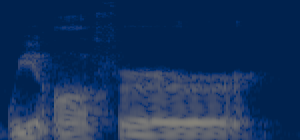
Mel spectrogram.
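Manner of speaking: ordinary delivery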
